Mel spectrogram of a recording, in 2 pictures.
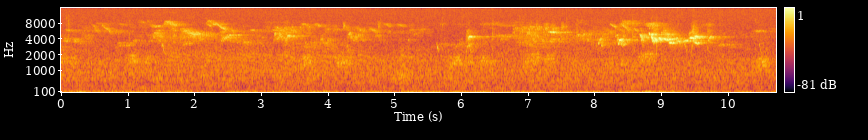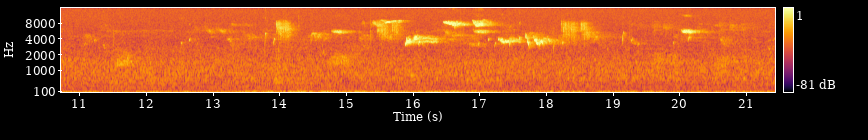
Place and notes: {"title": "Plymouth, UK - Dunnock, robin, goldfinch", "date": "2014-01-25 09:49:00", "latitude": "50.40", "longitude": "-4.20", "altitude": "14", "timezone": "Europe/London"}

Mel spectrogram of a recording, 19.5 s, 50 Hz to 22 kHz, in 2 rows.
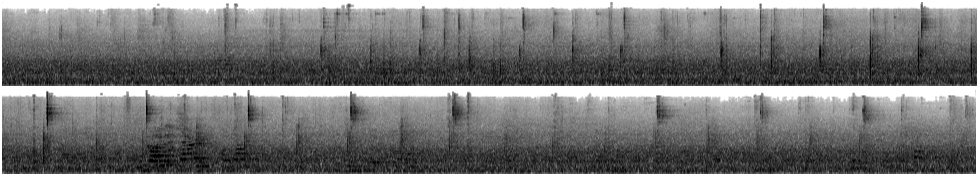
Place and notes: {"title": "Post Office near Market Street. - Alleyway Pulse", "date": "2010-09-16 18:05:00", "description": "Recorded on an Alleyway jsut next to a Post Office in Manchester Town Centre.", "latitude": "53.48", "longitude": "-2.24", "altitude": "56", "timezone": "Europe/London"}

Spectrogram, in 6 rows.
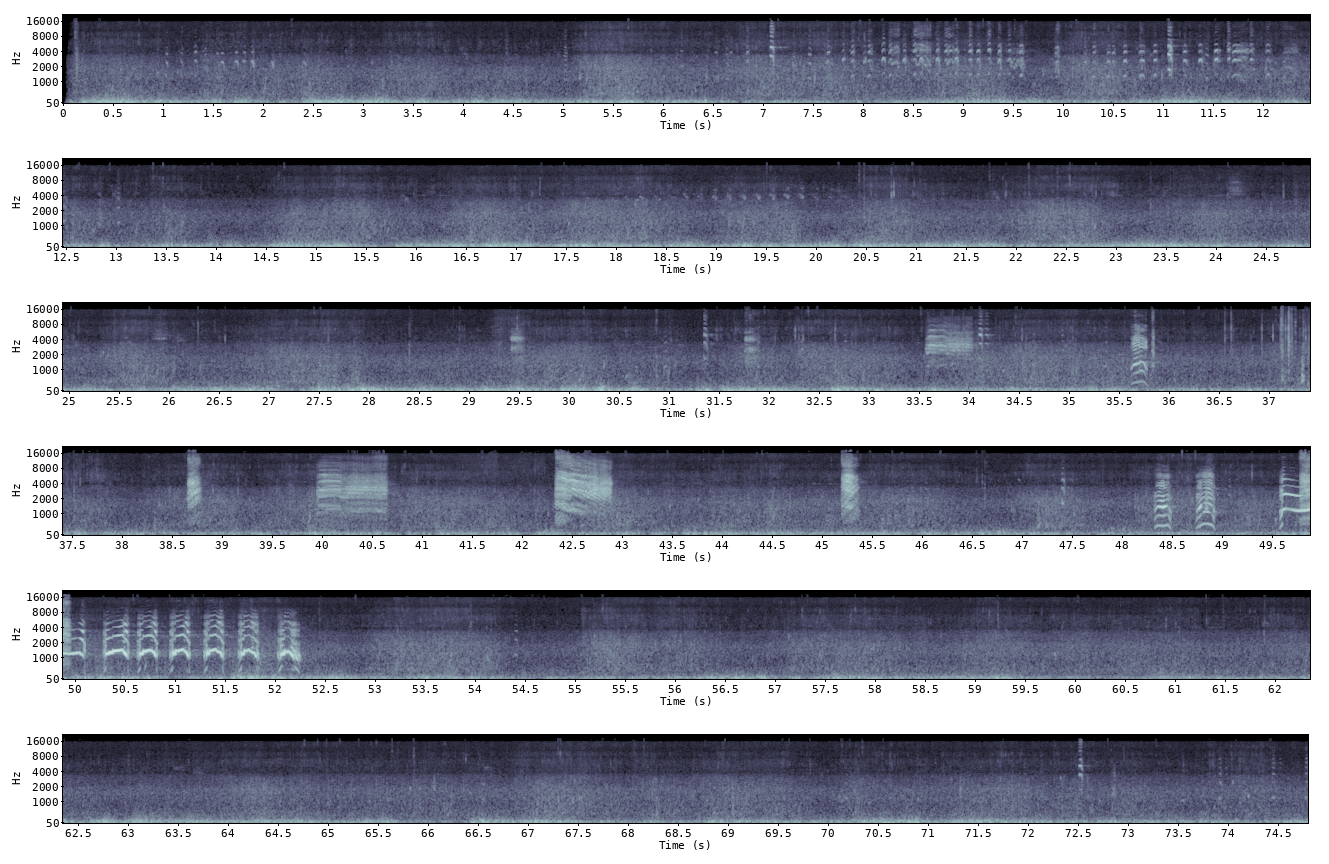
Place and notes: {"title": "Toft ferry terminal, Shetland Islands, UK - Listening to the seabirds while waiting for the ferry to Yell", "date": "2013-08-01 18:55:00", "description": "I was waiting for the ferry to Yell at the Toft terminal, and as I sat in my car, I realised how amazing the seabirds sounded all around me, so I stuffed my Naiant X-X microphones out of the windows of the car and sat inside listening through these microphones and the FOSTEX FR-2LE to the birdsong around me. It was a sunny day, not bad weather at all, but as you can hear there was something of a breeze.", "latitude": "60.47", "longitude": "-1.21", "timezone": "Europe/London"}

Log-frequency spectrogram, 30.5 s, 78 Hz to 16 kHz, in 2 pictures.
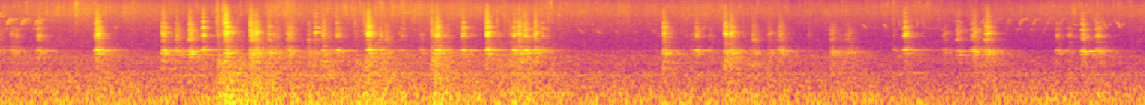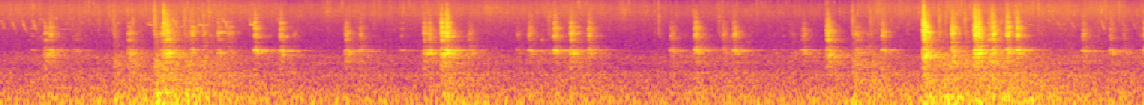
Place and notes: {"title": "Field off Barric Lane, Eye, Suffolk, UK - rusty, abandoned sugarbeet harvester", "date": "2022-04-21 14:00:00", "description": "rusty, abandoned sugarbeet harvester, warm sunny day in April with winds gusting across field of Spring wheat with wren.", "latitude": "52.29", "longitude": "1.16", "altitude": "52", "timezone": "Europe/London"}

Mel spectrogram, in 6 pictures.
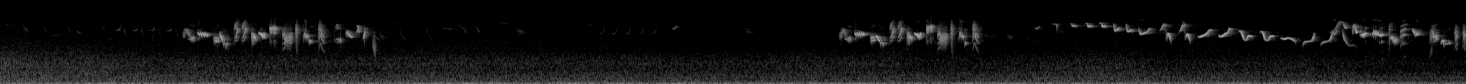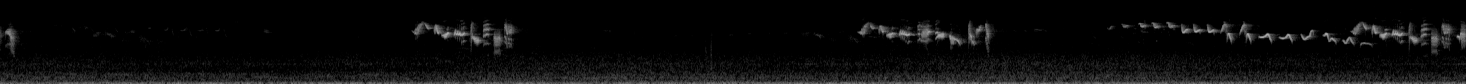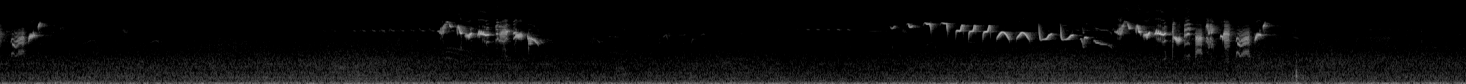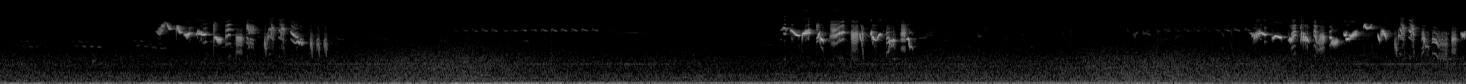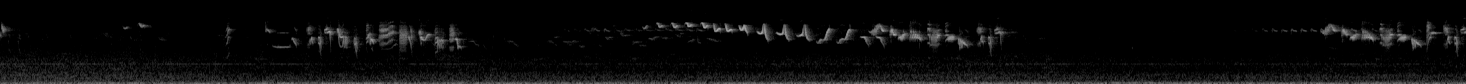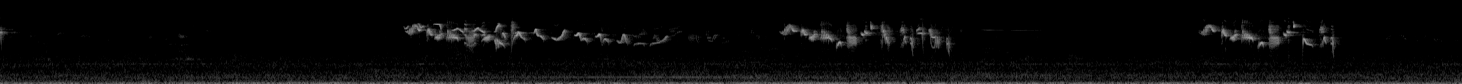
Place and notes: {"title": "Green Ln, Malton, UK - whitethroat song soundscape ... wld 2019 ...", "date": "2019-07-17 06:18:00", "description": "Whitethroat song soundscape ... SASS on tripod ... bird song ... call ... from ... willow warbler ... song thrush ... carrion crow ... wren ... yellowhammer ... wood pigeon ... background noise ...", "latitude": "54.13", "longitude": "-0.55", "altitude": "83", "timezone": "Europe/London"}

